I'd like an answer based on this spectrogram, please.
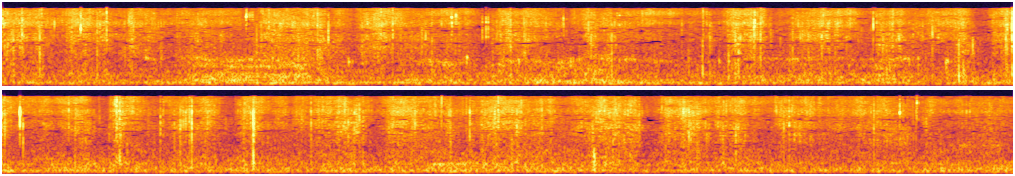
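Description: Plastic grooming tools handled right against the microphone: irregular clicks, taps and crinkling.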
